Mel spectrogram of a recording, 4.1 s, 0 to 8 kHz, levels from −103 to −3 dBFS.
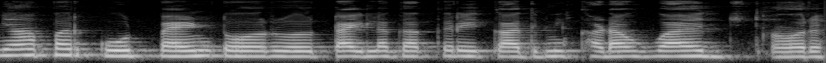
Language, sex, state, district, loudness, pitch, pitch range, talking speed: Hindi, female, Uttar Pradesh, Varanasi, -27 LUFS, 215 Hz, 210-225 Hz, 215 wpm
